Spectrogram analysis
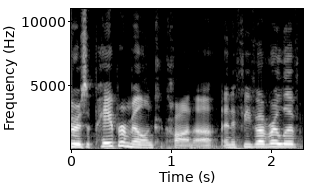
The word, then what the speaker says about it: Kaukauna: It's Kaukauna. And we had a teacher that pronounced it Kaukauna, and we thought that was funny.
